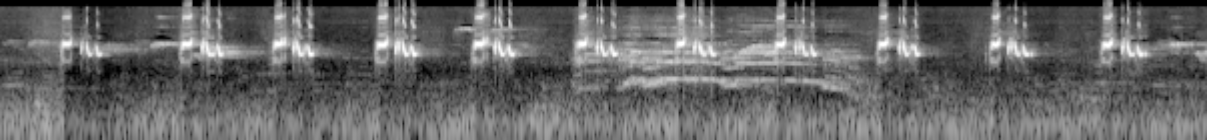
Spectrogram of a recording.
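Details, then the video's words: Agitated sooty-headed bulbul singing to provoke rivals and call in wild birds: crisp repeated chirps about once a second, with a brief lower whistled sound mid-clip and a steady low background hum. "Burung Kutilang Gacor Isian Cocok Buat Pikat Burung Kutilang Liar"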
